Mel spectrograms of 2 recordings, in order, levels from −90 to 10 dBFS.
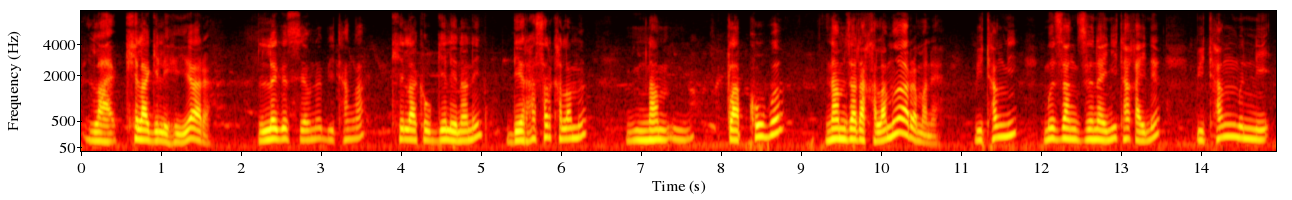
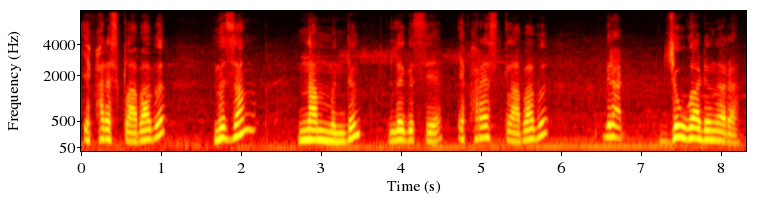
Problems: constant background noise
